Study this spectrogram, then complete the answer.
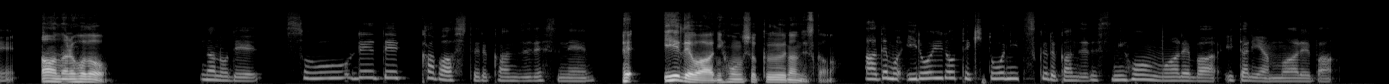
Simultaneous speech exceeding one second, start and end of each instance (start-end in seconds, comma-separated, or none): none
